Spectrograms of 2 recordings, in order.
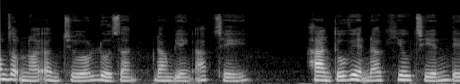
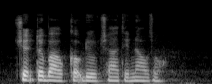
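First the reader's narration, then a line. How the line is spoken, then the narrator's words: Cold. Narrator (Vietnamese): Mục Bắc Thừa lạnh lùng nói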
